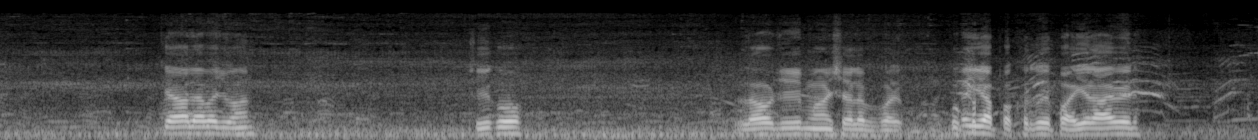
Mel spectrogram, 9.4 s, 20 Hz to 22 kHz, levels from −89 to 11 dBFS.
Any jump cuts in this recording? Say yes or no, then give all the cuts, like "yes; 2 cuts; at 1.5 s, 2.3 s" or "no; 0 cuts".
yes; 1 cut; at 7.2 s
